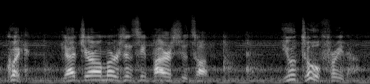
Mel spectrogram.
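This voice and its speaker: In a radio play, a man voices a brave, devoted father who is also a pilot, sounding earnest, dramatic and tender. His tone is slightly bright and his pace moderate, with a tender yet resolute mood. The audio drama recording is muffled, with a faint vehicle rumble underneath.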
